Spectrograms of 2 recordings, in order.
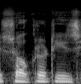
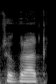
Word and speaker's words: Socrates: जहाँ जहाँ है वहाँ आप इसे सुकरात नहीं बल्कि सोक्रेटिस ही बोलें। ओके, जब हिंदी में बात चली तो आप सुकरात कह सकते हैं, otherwise the right pronunciation is सोक्रेटिस। सोक्रेटिस क्या थे, कैसे थे,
